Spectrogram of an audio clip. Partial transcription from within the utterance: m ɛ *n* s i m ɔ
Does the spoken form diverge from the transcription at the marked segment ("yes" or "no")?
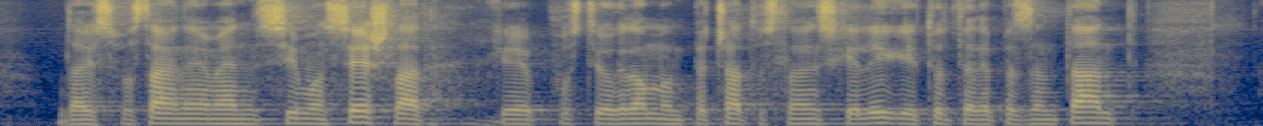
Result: no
